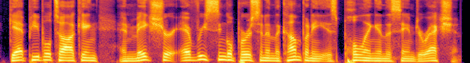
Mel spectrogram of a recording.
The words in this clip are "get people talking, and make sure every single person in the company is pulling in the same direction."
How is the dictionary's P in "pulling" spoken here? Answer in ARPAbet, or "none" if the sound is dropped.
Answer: P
